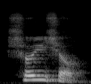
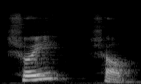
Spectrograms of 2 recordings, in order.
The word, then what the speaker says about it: শৈশব: আবার এখানে একটা ব্যতিক্রম আছে, শৈশব। এখানে সইটা ঠিক আছে, স তালবস্যের সাথে ওকার যোগ হয়নি, এখানে তালবস্যটা হলন্ত উচ্চারণ হয়েছে, শৈশব।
